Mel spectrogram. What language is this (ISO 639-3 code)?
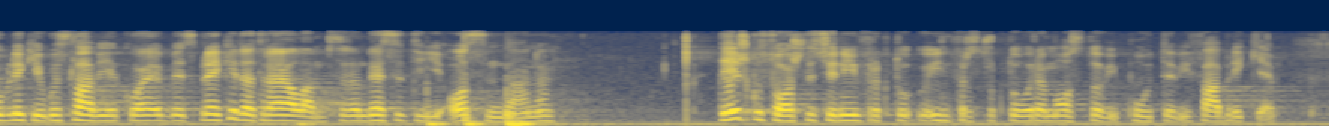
srp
